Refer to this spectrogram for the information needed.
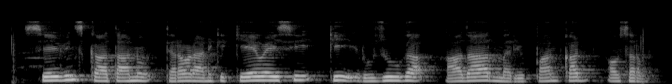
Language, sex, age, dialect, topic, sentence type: Telugu, male, 18-24, Central/Coastal, banking, statement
